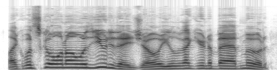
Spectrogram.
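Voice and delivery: high fast chatty friend. Pretend. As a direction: rattle it off like a nosy pal. Friend asks Joey.

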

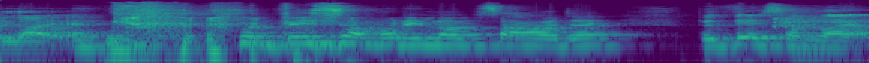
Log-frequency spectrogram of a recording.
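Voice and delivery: ordinary delivery

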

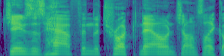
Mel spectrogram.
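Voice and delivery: ordinary talk

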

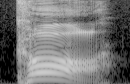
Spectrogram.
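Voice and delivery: loud human crow cry; crow caw impression. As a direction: shout a caw like a man in a tree. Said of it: "It sounds like a person going".

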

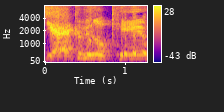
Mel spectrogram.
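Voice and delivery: loud, slow, emphatic agreement; excited riffing. Real, not acted. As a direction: belt it out over the laughs. Excited mocking riff with friends.

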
